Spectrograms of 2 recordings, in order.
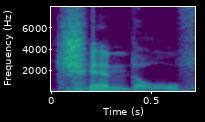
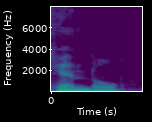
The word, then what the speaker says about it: Kendall: Kendall spelled with a C-H, but it's not pronounced Chendall. – He pronounces it Kendall. And it's on multiple game broadcasts I found, it is pronounced Kendall.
